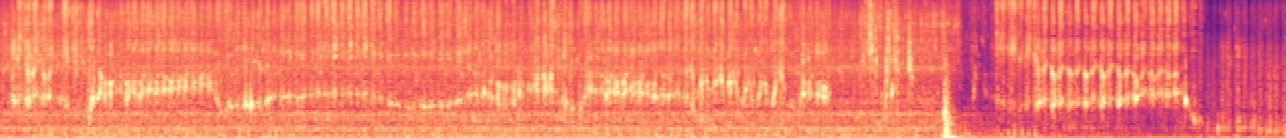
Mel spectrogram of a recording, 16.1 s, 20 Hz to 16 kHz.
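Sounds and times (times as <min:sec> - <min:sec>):
toothbrush: 0:00.1 - 0:11.2, 0:12.3 - 0:16.0.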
